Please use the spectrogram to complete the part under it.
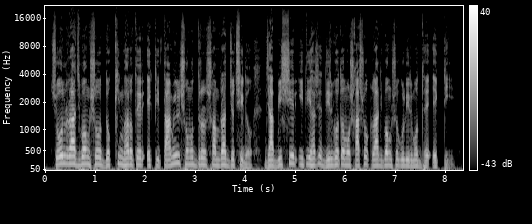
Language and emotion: Bengali, neutral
